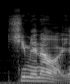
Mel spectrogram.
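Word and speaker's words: shimenawa: Like, even in some cases where you end up with sacred trees and everything, you have the Shimanawa rope and everything tying around it. I think that's how you pronounce that. – Right. Shimanawa, yeah.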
